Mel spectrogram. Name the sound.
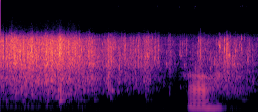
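person slipping into water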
